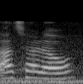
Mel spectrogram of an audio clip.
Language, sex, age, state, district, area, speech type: Bengali, female, 18-30, West Bengal, Dakshin Dinajpur, urban, spontaneous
